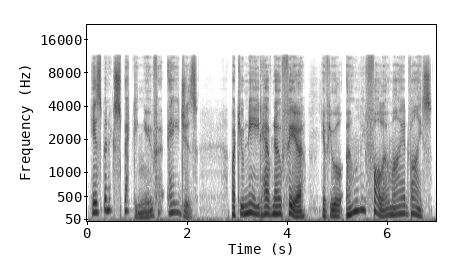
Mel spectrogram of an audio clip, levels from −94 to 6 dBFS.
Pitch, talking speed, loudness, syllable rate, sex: 145 Hz, 170 wpm, -18 LUFS, 4.7 syllables/s, male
